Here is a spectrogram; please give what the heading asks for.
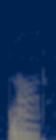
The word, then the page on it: pnor: Biak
